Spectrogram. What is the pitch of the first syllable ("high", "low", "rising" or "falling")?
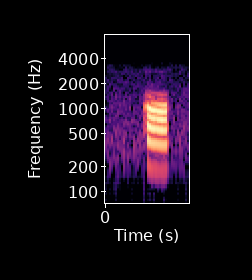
low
